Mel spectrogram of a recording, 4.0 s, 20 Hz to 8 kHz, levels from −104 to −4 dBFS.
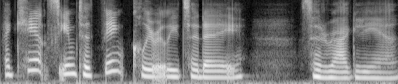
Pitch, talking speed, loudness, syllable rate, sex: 220 Hz, 165 wpm, -18 LUFS, 4.2 syllables/s, female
